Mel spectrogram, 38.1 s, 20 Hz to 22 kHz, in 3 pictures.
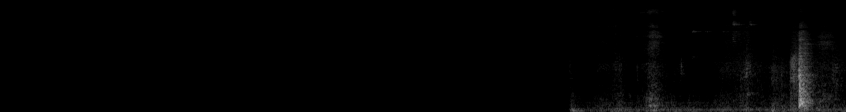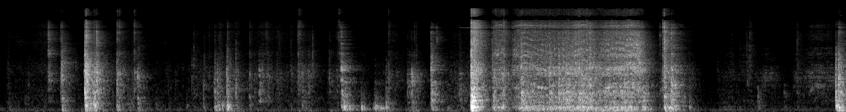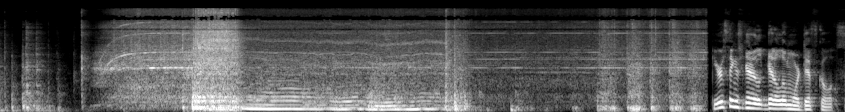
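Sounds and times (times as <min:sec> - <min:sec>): electric power tool motor whining: 0:20.0 - 0:22.5, 0:26.7 - 0:36.0.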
